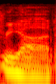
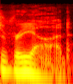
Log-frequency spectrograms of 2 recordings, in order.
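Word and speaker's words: Riyadh: Arabia oh Riyad it's what I said it's Riad yeah exactly that's the capital well but that's that might be how you pronounce it Carol lived in daharan did she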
